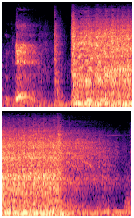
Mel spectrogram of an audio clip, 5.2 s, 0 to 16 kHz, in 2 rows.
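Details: 1957 Chevy Bel Air with abandoned LS 5.3 swap, on a jump box with a dead 2021 battery: starter churns steadily about three beats a second for several seconds without catching; extended cranking, no start.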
